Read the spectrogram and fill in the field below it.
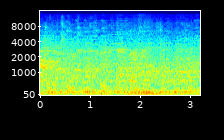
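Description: A large stadium crowd at a football game roars and cheers at the second-half kickoff in a steady, dense wash of noise with no break, loud and sustained throughout, a few shouts rising out of the din.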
